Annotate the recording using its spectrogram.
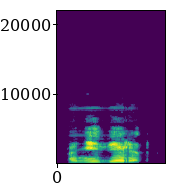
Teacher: The conjugated stem is верь, and it's same in all forms. In they form, sound a follows soft consonant sound r, and therefore is denoted with soft vowel letter ya.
